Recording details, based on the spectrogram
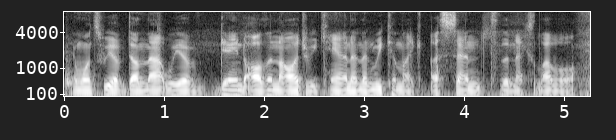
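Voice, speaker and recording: An ordinary speaking voice, a man with an American accent speaks at a fairly low pitch on a very clean recording with a silent background. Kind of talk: casual chat.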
